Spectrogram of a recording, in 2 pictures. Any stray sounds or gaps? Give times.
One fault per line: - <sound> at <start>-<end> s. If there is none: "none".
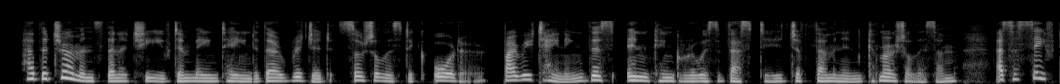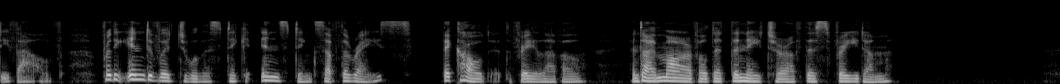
none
